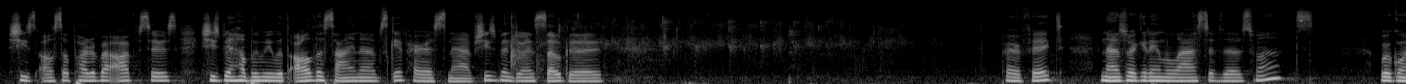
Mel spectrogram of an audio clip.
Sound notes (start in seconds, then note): 5.9 audience snapping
